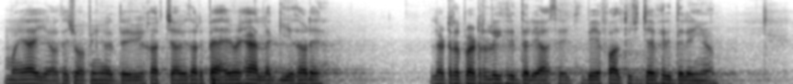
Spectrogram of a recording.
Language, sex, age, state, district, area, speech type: Dogri, male, 18-30, Jammu and Kashmir, Kathua, rural, spontaneous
